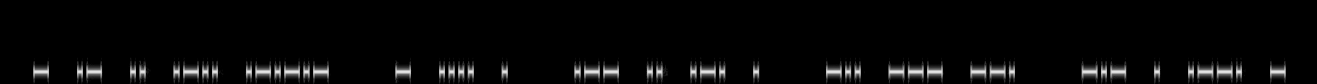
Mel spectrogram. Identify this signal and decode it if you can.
Morse code, heard as a keyed tone, about 25 wpm, spaced as for 18 wpm, 590 Hz. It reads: TAIL. THE WIRE DOG KEPT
